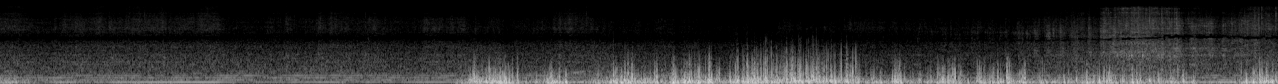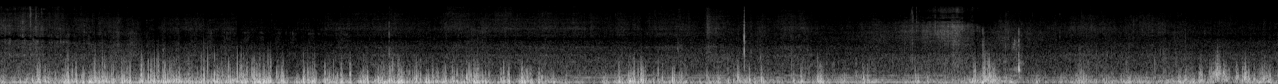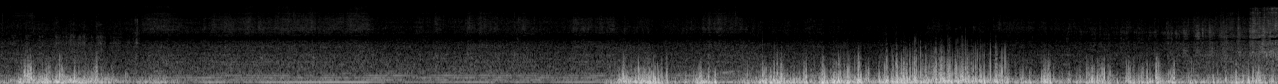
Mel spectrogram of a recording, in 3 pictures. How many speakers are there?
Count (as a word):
zero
